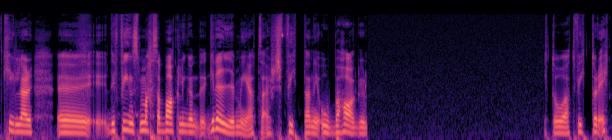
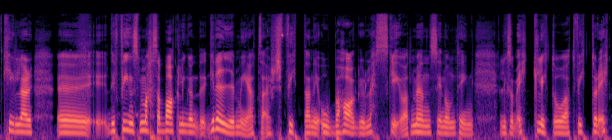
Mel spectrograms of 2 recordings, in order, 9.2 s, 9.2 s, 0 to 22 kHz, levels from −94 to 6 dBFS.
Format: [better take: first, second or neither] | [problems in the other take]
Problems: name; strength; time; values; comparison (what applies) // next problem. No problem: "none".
second | audio cutting out; at 5.5 s for 2.5 s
